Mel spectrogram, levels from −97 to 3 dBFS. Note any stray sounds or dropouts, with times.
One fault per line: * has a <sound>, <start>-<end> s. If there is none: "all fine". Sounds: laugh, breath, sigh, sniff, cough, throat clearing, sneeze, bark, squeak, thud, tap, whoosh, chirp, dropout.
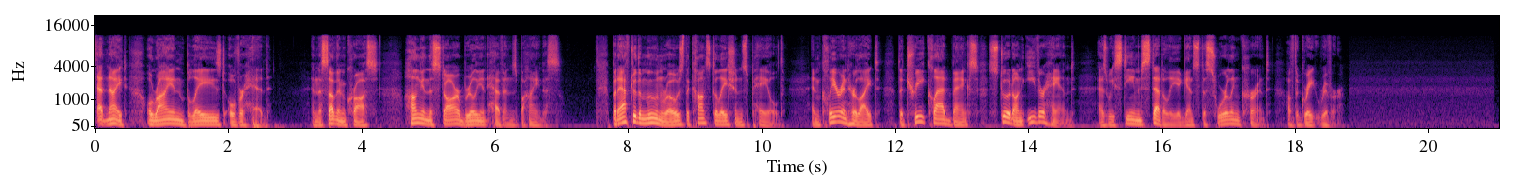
all fine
